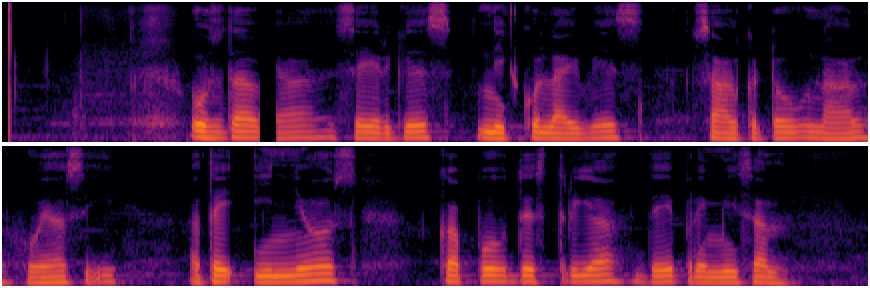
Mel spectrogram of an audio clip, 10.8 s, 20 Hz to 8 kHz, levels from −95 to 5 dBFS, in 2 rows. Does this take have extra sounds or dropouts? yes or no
yes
